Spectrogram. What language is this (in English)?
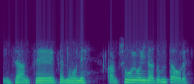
Manipuri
